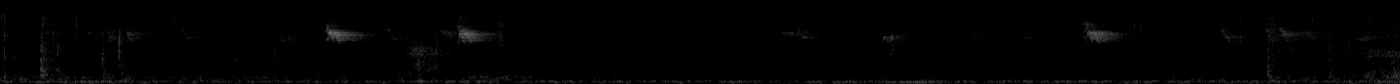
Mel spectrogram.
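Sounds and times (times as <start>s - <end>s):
birds chirping: 0.0s - 14.0s
faint outdoor background noise: 0.0s - 14.0s
loud bird calls: 12.4s - 14.0s.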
